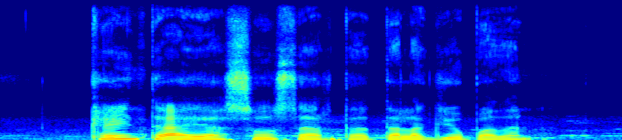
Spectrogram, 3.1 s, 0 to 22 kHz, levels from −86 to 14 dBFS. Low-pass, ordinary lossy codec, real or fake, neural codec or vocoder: none; none; real; none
